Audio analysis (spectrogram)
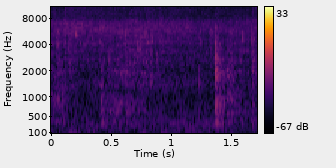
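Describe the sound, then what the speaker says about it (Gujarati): A spoon stirs finely chopped ajwain and green chilli in a pan of hot oil for okra curry. A steady soft sizzle runs throughout, with one brief scrape or clink near the end. "ચમચા વડે સાતળી લઈશું હવે આપણે એને."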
